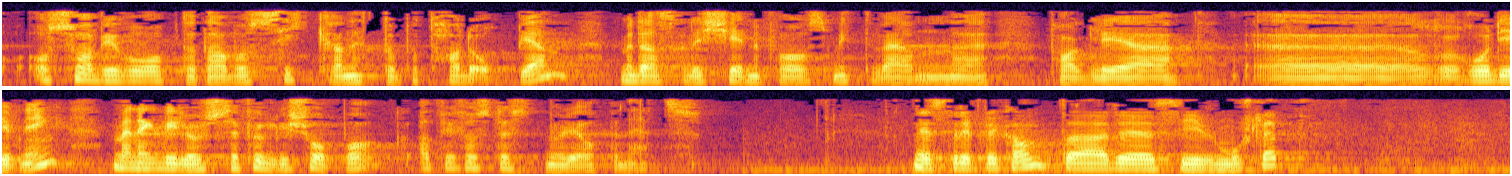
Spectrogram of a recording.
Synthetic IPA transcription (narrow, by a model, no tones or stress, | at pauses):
ʔɔsɔhɑɾʋɪʋɑːɾəɔp̚t̪ʰɑt̪ːɑʋɔsɪkɾənɛt̪ːɔpɔt̪ʰɑːd̪ɛ̰ɔpːɪjɛnːmɛnd̪ɑːskɑld̪ɛɪçəɪnːəfɔɾsmɪt̪ːʋæd̪n | fɑːɡlɪə | ʁoːd̪jiːʋnɪŋmɛnɛːɡʋɪljʊsɛlfœlɡəlɪʃoːpʰɔɑt̪ʋɪfoːɾst̪œst̪mʉːlɪoːpənhḛːt̪ | nɛst̪ɾɛplɪkʰɑnt̪æɾsiːʋmʊʂlɛp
